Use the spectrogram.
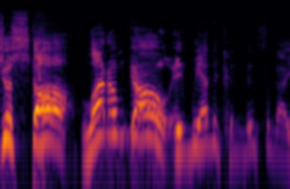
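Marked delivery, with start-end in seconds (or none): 0.0-1.7 very loud, slow, drawn-out pleading begging scream. Recounting a shootout on I-5, the speaker re-enacts screaming at the driver. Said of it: "And I'm screaming".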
